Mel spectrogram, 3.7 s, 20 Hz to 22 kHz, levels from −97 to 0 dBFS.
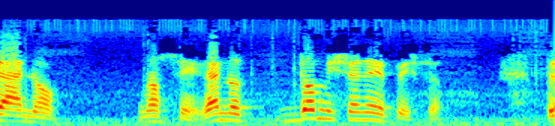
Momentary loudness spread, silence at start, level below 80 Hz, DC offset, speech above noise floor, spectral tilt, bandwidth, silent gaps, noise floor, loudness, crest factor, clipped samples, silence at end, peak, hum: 20 LU; 0 s; -54 dBFS; under 0.1%; 21 dB; -3.5 dB/octave; 11.5 kHz; none; -42 dBFS; -21 LUFS; 20 dB; under 0.1%; 0 s; -2 dBFS; none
